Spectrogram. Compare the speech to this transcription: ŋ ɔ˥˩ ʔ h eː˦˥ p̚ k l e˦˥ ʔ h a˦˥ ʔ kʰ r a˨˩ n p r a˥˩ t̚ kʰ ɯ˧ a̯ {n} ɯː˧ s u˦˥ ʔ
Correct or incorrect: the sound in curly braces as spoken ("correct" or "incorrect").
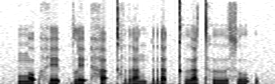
incorrect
